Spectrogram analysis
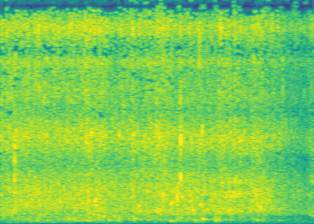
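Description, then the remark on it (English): A steady rush and hiss of water streaming past the hull of a sailing boat as it moves along in a good sailing breeze on a fair, bright morning, with a soft splashing texture and no voices. “So off we go, cutting through the water, with therapeutic sounds almost like waves on the shore.”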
